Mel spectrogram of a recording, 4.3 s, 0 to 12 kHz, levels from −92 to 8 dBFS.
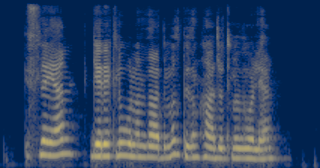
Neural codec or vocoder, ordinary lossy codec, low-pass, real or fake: codec, 44.1 kHz, 3.4 kbps, Pupu-Codec; AAC, 48 kbps; 10.8 kHz; fake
